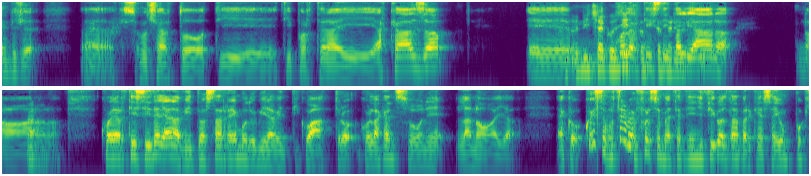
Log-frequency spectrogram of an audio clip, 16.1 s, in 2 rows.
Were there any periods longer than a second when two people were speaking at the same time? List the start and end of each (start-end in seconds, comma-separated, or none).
5.5-7.2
